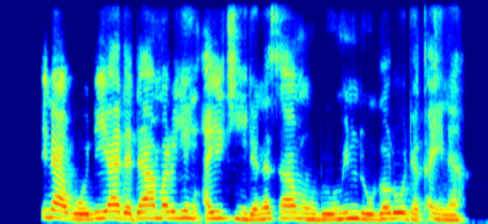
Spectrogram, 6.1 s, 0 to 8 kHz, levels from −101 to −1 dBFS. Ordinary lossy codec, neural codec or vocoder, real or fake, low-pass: none; codec, 16 kHz, 4 kbps, X-Codec, HuBERT features, trained on LibriSpeech; fake; none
